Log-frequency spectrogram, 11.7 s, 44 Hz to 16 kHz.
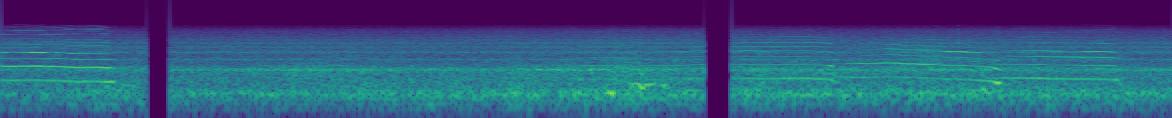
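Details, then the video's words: Jewel's den in winter, January 16, 2013, where the bears 'sing': overlapping sustained, wavering tones with rich overtones run almost without a break, sliding gently up and down. There are two brief dropouts. "Jewel's den .. Singing bears"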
